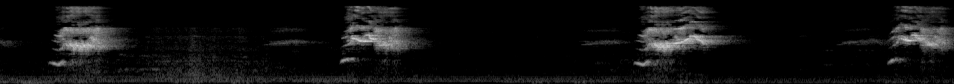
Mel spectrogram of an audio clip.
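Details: Harsh, rasping shrieks from a black-capped lory at home, used as a lure for training other birds. Four loud calls arrive about every two and a half seconds, each opened by a brief rising note, over a faint low hum.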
